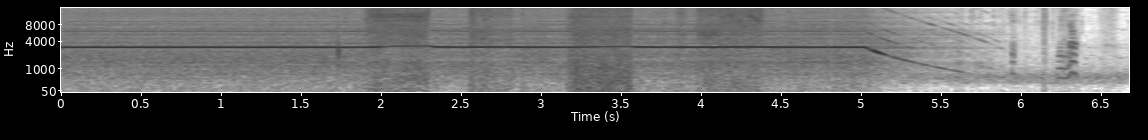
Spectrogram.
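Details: Ricoh IM C2000 copier after grinding-noise repair, gears now rotating freely: steady high-pitched motor whine with soft feed rustles, then smooth spin-down, no grinding.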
